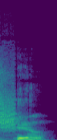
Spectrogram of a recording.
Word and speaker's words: Chelle: A Frenchman told me it's Chelle. It's Chelle. Yeah, Chelle. It's Chelle. We said Chelle.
